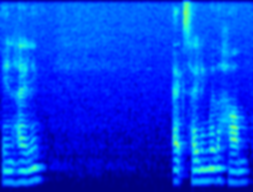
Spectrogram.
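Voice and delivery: calm guiding voice with hums; guided breathing. Acted. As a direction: lead the humming breath gently. Leads humming bee breath.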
